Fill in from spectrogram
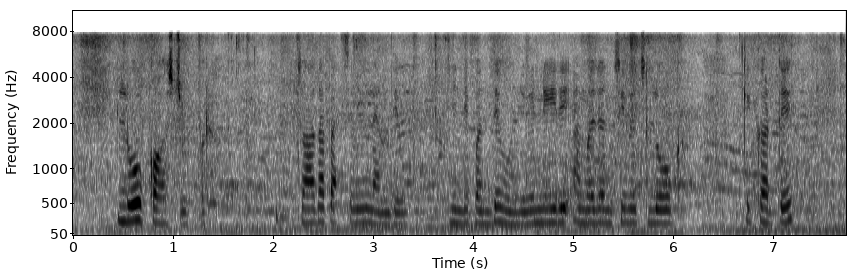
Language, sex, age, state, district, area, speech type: Dogri, female, 18-30, Jammu and Kashmir, Reasi, rural, spontaneous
